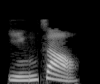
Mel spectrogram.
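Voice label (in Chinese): "营造", Mandarin Chinese; hsk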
